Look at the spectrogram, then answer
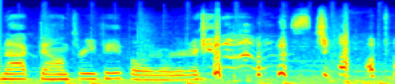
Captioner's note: chuckles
